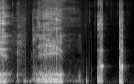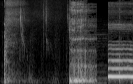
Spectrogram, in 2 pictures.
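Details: Woman burping: several loud, throaty burps in quick succession, ending in a beep-like tone, from a burp compilation with music; burping.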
